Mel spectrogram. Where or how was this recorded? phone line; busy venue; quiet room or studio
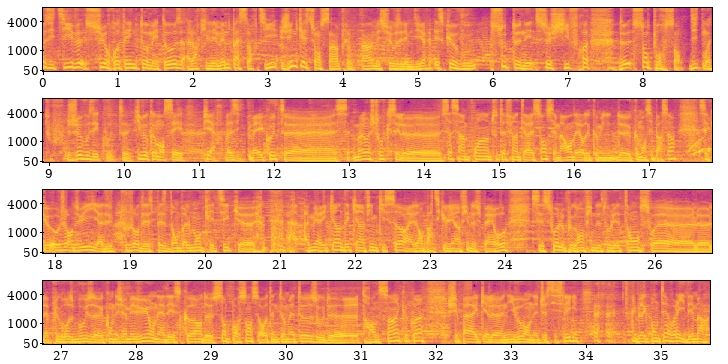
busy venue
